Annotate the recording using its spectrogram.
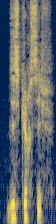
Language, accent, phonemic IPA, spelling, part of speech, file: French, France, /dis.kyʁ.sif/, discursif, adjective, LL-Q150 (fra)-discursif.wav
- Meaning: discursive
